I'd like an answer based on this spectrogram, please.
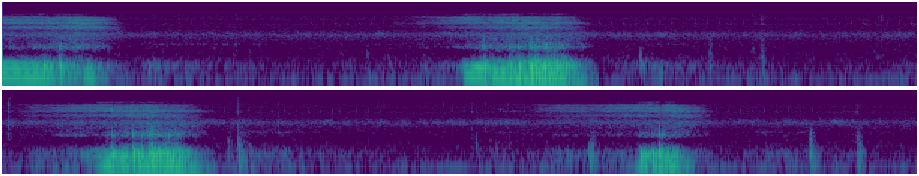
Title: Snoring Boyfriend | My favorite Whitenoise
